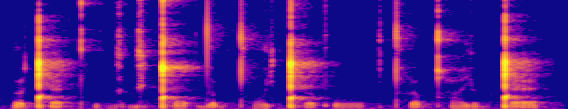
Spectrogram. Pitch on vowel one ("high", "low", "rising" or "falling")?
high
